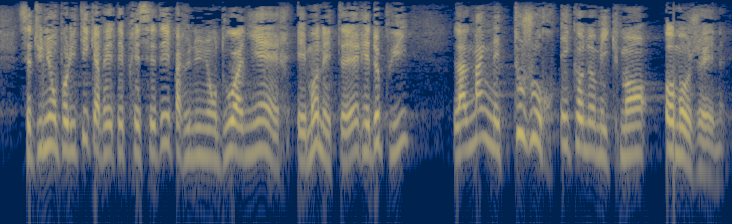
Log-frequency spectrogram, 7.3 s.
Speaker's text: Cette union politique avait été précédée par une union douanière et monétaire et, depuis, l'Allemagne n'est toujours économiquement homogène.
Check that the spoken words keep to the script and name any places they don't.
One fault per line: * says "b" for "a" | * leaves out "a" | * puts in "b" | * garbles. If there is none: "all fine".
all fine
